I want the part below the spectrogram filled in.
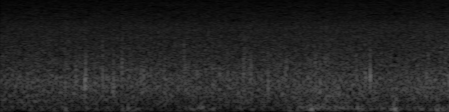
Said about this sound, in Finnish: Tämä on se ääni, mikä kuuluu, kun sade hakkaa näihin Goretex-vaatteisiin. Eli aika pilvistä täällä on, pelkkää harmautta näkyy ympärillä suolla ja tää välillä vähän hiljenee tää sade ja nyt tää taas vähän kiihtyy, mutta eihän se meitä haittaa.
